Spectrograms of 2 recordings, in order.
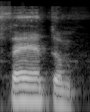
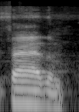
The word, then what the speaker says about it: Fathom: I always said this name wrong. It's Fathom. I thought it was Phantom. Or is it Fathom?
